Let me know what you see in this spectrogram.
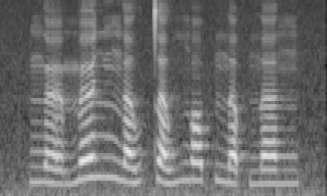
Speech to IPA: ŋ œː˨˩ m œː˥ n ŋ ɐ˨˥ w t̪ ɐ˨˥ w ŋ ɔː˥ p̚ n̪ ɐ˨ p̚ n̪ ɐ˧ ŋ

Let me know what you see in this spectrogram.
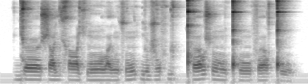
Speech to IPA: ɟ œː ʃ ɑ lʲ x ɑː ç õː lˠ ɛ l ũ s ũː t ɟ ũ ʐ o f ɖ u ʈ ǃʰ ɜ lˠ ʃ õː ǃʰ õː f ɜ lˠ ǃ ũ

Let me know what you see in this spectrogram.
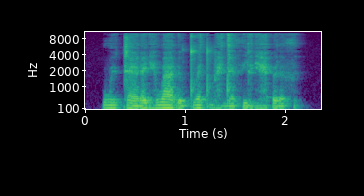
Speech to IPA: w y k æ ɾ æ ɾʲ æ̤ w a ɗ ɘ tʷ æ t b æ̤ d æ θ j ə̤ ɾʲ æ̤ ʔ ə ɾ ə θ

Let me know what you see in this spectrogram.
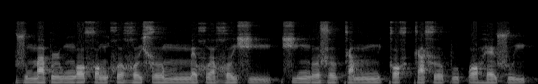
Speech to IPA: z u m a p ɹ u ŋ ɔ x ɔ ŋ χʷ ɤ ʁʷ i x ɤ mː ɛ χʷ a ʁʷ i x i | x i ŋ ɤ z ɤ k a mː i k ɔ x k a x ɤ p u ɓ ɔ ɦ ɛ sʷ i

